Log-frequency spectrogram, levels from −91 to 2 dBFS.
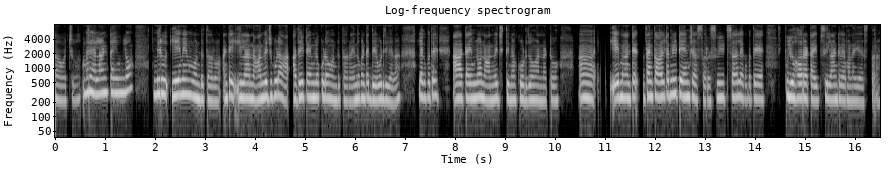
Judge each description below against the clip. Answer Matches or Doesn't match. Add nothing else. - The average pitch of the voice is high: Matches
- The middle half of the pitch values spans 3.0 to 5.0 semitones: Doesn't match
